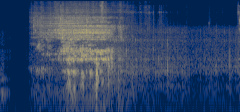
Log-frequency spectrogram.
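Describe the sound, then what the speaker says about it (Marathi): A short pour of water onto grated jaggery in a pan, a close splashing rush that swells for about a second and then fades to a soft trickle. "आता पण ह्याच्यामध्ये थोडस पाणी घालून घेणार आहे"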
